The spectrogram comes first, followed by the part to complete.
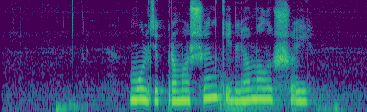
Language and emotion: Russian, neutral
